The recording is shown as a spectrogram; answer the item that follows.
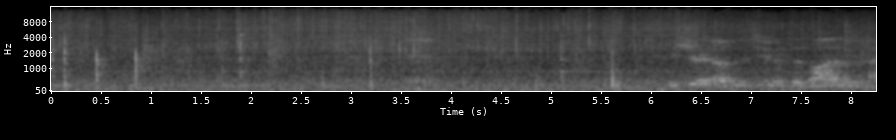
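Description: Diced red onion frying in a nonstick pan with a steady sizzle, stirred with a plastic spatula that clicks and scrapes against the pan, several times in the first second and once more a little past halfway.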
